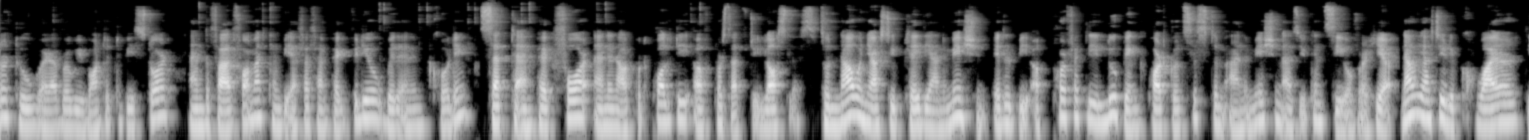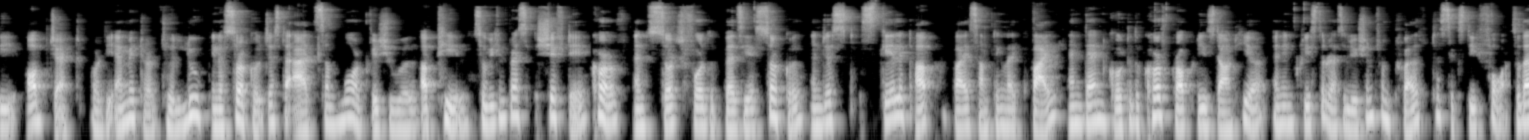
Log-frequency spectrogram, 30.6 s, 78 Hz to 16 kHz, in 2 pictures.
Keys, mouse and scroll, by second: 0.1 click, 0.2 /, 1.4-1.8 scroll down 2, 2.0-2.9 drag, 3.3 scroll down 2, 4.0 click, 4.8-5.5 drag, 6.1-7.2 drag, 8.6 space, 14.0 space, 17.1 click, 18.2-18.6 scroll down 2, 18.6-19.1 middle drag, 19.6-19.9 scroll up 2, 20.4 shift+a, 23.9 s, 27.0 click, 28.4-30.2 drag.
